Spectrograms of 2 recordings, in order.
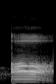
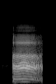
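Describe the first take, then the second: First: The vowel is a rounded 'o' sound. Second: The vowel is an open 'a' sound. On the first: The speaker calls it wrong. "Huruf hamzah sering sekali dibaca o" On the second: The speaker calls it right. "huruf hamzah yang sebenarnya adalah dibaca a"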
